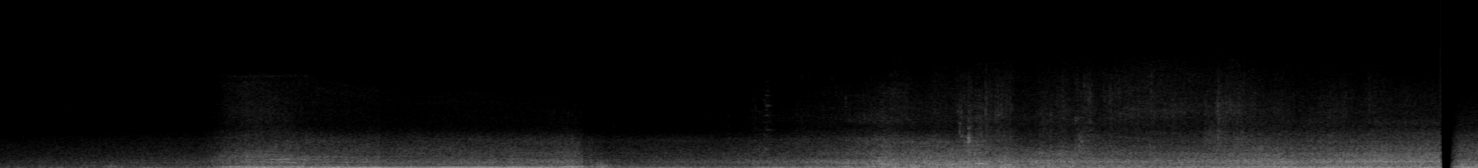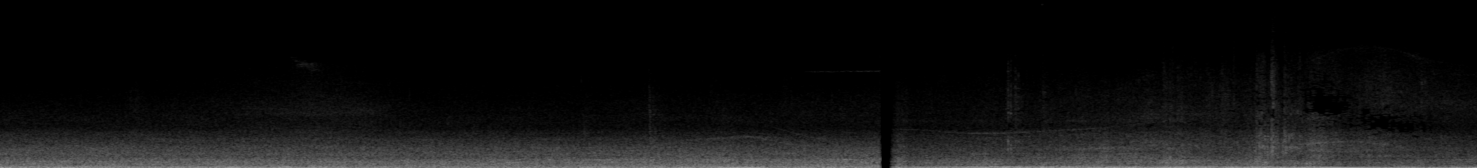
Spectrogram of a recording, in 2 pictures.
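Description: Downtown street traffic with buses and cars passing: a steady, loud road roar with low rumble. It swells about two seconds in and is broken twice by brief silent gaps.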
